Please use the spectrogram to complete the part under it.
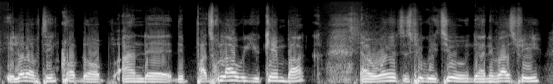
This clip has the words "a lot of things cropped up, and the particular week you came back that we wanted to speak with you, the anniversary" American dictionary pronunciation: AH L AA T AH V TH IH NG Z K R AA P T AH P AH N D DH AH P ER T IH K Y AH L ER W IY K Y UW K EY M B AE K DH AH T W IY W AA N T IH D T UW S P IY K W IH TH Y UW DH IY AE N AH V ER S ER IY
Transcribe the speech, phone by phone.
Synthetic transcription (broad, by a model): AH L AA T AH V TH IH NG K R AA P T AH P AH N D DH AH P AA T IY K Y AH L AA W IY K Y UW K EY M B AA K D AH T W IY W AA N T IH D T UW S P IY K W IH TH Y UW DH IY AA N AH V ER S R IY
